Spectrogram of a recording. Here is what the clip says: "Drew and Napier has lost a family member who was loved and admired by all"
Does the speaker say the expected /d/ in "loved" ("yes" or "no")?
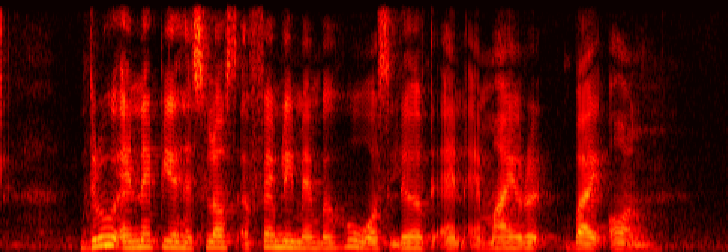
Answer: yes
